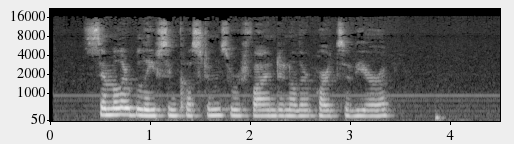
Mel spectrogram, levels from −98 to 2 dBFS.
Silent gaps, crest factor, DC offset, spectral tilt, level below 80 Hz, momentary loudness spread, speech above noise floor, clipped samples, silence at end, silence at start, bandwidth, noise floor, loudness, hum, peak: none; 16 dB; under 0.1%; -4.5 dB/octave; -54 dBFS; 23 LU; 33 dB; under 0.1%; 0.6 s; 0.35 s; 16 kHz; -49 dBFS; -17 LUFS; none; -2 dBFS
